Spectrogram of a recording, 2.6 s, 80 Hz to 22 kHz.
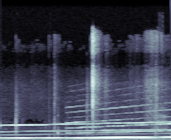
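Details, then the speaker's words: Steady electronic tone slowly climbing in pitch with faint handling noise: a LIFEPAK 15/20 defibrillator charging on a simulator before manual defibrillation, CPR continuing during charge. "And so once your energy is selected per your physician or per your ACLS protocol, we're going to charge it up."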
